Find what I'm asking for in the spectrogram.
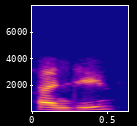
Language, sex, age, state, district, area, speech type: Punjabi, female, 60+, Punjab, Fazilka, rural, conversation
